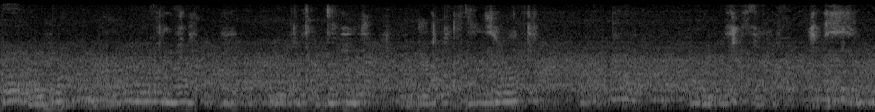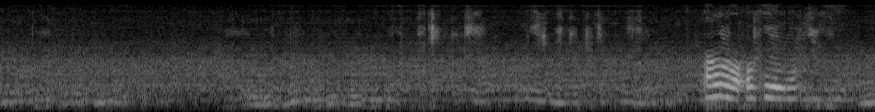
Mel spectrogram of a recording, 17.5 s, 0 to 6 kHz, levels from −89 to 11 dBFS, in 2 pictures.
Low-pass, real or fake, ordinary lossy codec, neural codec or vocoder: 5.4 kHz; fake; none; codec, 16 kHz in and 24 kHz out, 1.1 kbps, FireRedTTS-2 codec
